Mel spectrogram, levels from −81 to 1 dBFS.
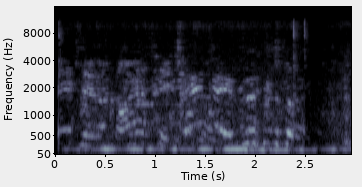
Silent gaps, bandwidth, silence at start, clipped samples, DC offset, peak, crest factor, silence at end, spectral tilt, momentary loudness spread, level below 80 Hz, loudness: none; 11.5 kHz; 0.05 s; under 0.1%; under 0.1%; -22 dBFS; 16 dB; 0 s; -5 dB/octave; 7 LU; -72 dBFS; -37 LUFS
